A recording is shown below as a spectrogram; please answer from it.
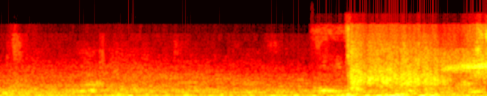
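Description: Volleyball play in an echoing indoor sports hall: a background murmur of players' voices and court noise, then a sudden sharp, noisy burst near the end, like a ball being struck.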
